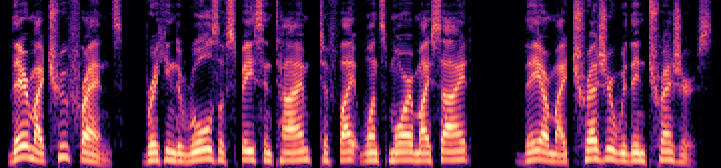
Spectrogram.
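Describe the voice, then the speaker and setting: A man's voice: a little high, no echo, clean studio sound, lightly acted. A man voicing a proud, commanding warrior king in an audio drama, with grandiose, declamatory delivery.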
